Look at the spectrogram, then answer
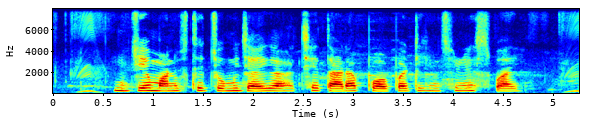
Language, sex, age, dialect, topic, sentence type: Bengali, female, <18, Northern/Varendri, banking, statement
